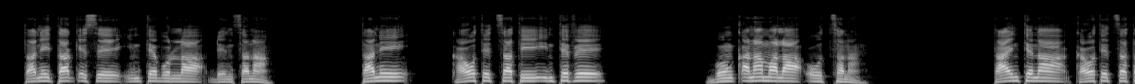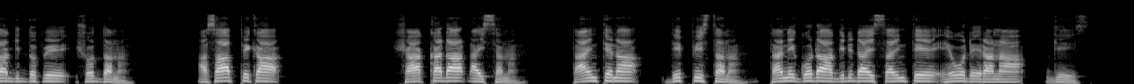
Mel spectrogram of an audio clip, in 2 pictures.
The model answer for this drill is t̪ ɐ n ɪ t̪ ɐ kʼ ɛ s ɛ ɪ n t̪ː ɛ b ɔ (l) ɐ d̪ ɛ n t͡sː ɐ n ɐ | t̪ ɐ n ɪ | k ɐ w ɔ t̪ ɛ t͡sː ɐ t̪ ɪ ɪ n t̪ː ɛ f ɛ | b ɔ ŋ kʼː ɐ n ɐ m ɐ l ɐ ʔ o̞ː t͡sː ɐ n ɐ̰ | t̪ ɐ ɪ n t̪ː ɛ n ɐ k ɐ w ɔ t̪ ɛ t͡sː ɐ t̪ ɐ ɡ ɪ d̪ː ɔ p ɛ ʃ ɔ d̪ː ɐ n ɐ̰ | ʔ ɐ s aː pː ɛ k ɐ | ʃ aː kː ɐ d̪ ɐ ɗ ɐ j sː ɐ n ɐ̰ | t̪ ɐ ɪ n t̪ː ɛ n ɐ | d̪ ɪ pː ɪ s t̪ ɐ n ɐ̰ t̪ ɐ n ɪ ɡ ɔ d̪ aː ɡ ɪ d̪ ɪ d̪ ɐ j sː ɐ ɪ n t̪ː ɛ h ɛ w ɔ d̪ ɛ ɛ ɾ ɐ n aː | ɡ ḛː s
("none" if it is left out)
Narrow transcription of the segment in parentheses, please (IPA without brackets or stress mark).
lː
